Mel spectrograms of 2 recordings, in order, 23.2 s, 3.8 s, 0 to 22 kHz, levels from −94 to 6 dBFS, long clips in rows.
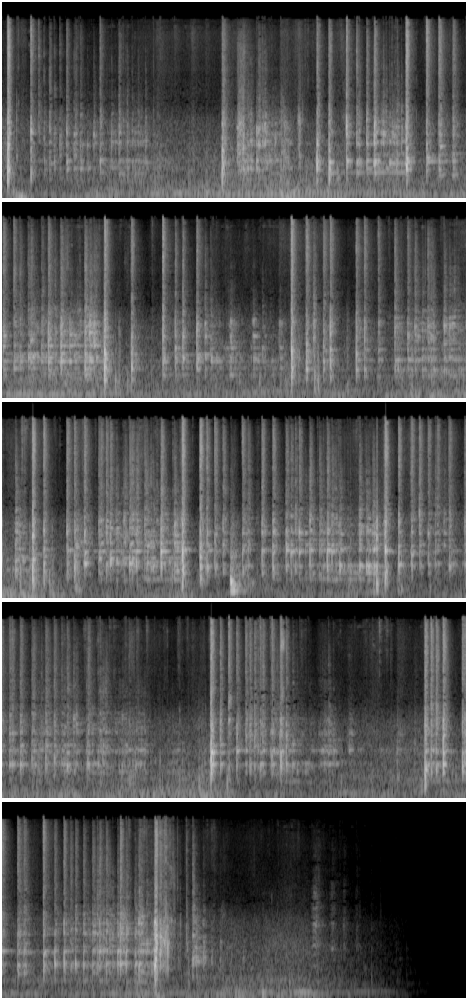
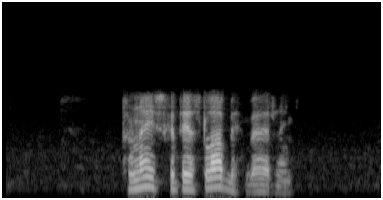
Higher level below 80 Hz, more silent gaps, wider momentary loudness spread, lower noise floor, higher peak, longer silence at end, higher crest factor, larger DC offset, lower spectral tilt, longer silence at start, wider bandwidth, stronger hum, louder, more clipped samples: first, -48 dBFS vs -70 dBFS; neither; first, 20 LU vs 14 LU; about the same, -72 dBFS vs -73 dBFS; first, 0 dBFS vs -8 dBFS; first, 1.45 s vs 0.9 s; first, 28 dB vs 22 dB; neither; second, -1.5 dB/octave vs -9.5 dB/octave; second, 0 s vs 1.2 s; first, 17 kHz vs 4.1 kHz; neither; about the same, -25 LUFS vs -26 LUFS; neither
